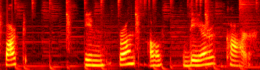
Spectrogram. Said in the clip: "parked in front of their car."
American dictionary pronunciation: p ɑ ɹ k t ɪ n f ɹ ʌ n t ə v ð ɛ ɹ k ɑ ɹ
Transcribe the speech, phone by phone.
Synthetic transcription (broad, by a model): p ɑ ɹ t ɪ n f ɹ ʌ n t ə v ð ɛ ɹ k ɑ ɹ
